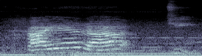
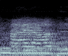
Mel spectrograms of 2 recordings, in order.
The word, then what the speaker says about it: hierarchy: देखिए तुम प्रोनाउंस ठीक कर रही हो। हायरार्ची नहीं, मैं सही हायरार्ची। मैं सही प्रोनाउंस हायरार्ची से बनाओ। हायर हायर HI चलो मैं बताती हूँ। HIERARCHY हायरार्की मतलब लेवल्स वो होते हैं, एक के बाद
